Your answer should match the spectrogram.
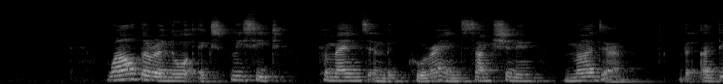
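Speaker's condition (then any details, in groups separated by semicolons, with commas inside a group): No condition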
